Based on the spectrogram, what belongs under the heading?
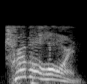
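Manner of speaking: high, drawn-out mock yell across a crowd; imitated heckling yell. Fan heckles the third base coach, imitated high yell. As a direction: mimic a voice cutting through the crowd. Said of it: "Artie's voice cuts through the whole crowd".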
